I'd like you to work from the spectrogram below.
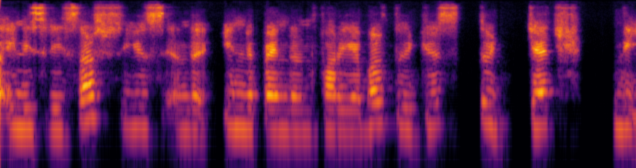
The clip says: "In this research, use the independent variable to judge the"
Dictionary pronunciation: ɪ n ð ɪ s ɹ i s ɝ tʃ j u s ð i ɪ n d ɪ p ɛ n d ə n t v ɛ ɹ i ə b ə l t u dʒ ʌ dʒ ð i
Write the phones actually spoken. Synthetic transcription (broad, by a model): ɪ n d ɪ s ɹ i s ɝ tʃ j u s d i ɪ n d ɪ p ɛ n d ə n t f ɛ ɹ i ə b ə l t u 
